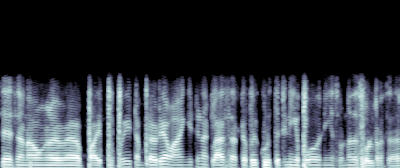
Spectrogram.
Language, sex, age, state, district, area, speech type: Tamil, male, 18-30, Tamil Nadu, Mayiladuthurai, rural, conversation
